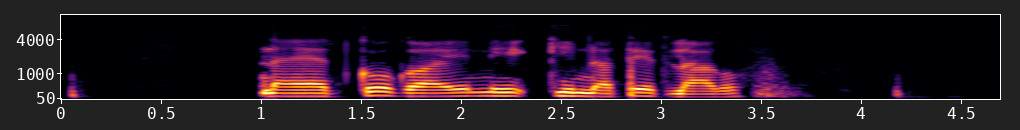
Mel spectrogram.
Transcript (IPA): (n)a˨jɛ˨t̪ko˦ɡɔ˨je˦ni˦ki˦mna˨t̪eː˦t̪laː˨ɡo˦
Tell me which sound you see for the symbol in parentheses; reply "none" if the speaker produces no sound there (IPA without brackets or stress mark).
n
